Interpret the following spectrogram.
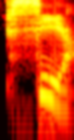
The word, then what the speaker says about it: все: So the word все, I pronounce like все, все. So pay attention on my lips. They are straight.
